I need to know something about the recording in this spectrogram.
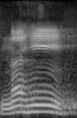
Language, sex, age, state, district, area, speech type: Hindi, male, 30-45, Bihar, Vaishali, rural, read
